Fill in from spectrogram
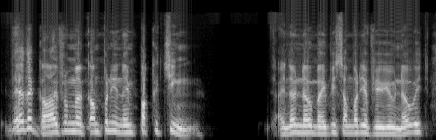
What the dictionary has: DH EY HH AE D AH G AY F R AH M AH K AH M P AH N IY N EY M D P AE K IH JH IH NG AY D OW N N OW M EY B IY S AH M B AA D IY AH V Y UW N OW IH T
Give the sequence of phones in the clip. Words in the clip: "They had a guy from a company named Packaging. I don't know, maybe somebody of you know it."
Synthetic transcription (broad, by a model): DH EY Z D AH G AY F R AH M AH K AH M P AH N IY N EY M P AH K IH CH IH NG AY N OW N N OW M EY B IY S AH M B AA D IY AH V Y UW N OW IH T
